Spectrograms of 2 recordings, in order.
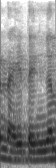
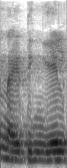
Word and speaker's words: nightingale: ऐसा डाउट हो कि मैंने नाइट एंगल बोल दिया था, इसे नाइटिंगेल कहा जाता है।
